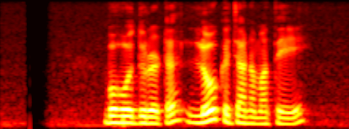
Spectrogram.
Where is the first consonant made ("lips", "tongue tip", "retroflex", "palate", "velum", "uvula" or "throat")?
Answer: lips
